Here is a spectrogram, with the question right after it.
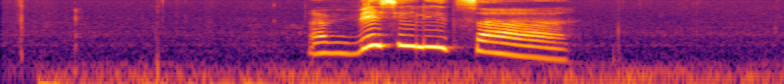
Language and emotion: Russian, positive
